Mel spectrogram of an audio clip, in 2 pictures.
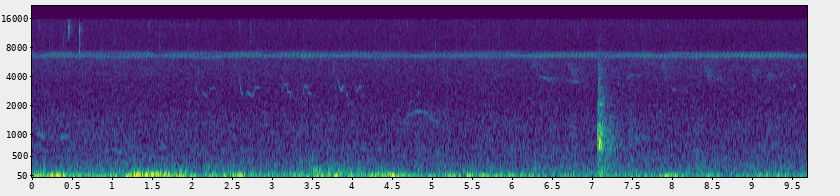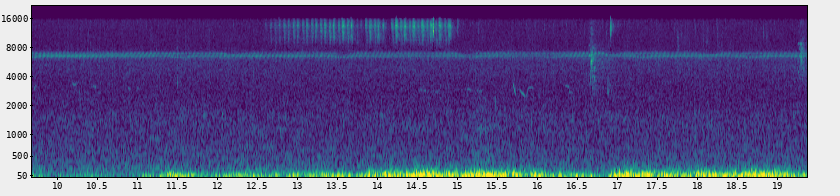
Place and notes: Morona-Santiago, Ecuador - Wakambeis ambiance
While recording a documentary, I could capture this ambiance from a town into the Ecaudorian rain forest. TASCAM DR100
20 February 2016, 12:00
